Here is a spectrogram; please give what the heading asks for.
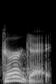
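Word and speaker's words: Gergely: to the pronunciation and the websites all said gerg is that right there's no l GG uh says this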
